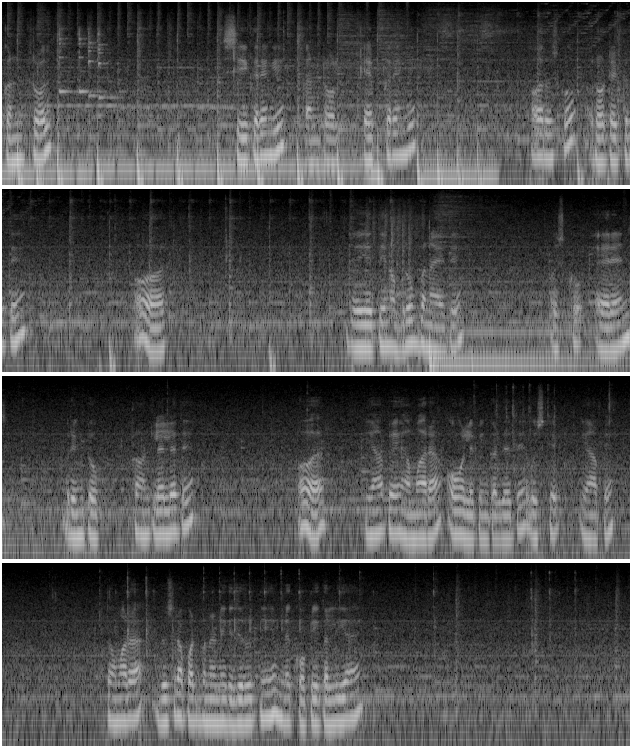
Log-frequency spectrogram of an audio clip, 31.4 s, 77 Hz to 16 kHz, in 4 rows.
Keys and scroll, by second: 3.1 ctrl+c, 4.7 ctrl+f, 10.9 ctrl+z, 23.6 space, 26.3 Left, 28.0 Right, 30.6 ctrl+-.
